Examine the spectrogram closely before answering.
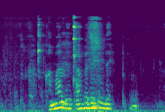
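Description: An elderly woman speaks nearby in a drawn-out, sing-song voice.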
